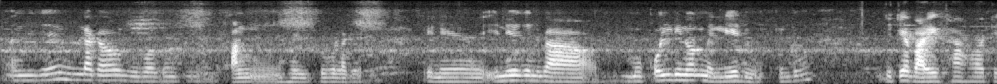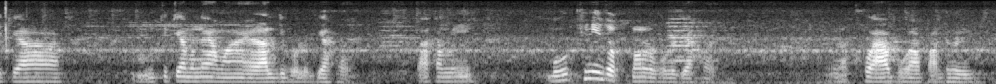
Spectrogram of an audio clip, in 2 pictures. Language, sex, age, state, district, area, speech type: Assamese, female, 60+, Assam, Golaghat, urban, spontaneous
